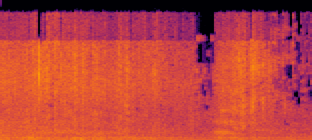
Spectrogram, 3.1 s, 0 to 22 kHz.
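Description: Bees buzz in a desert scene from Blade Runner 2049, a dense, steady drone that fills the whole stretch with no speech, accompanied by a low hum that drops away partway through.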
